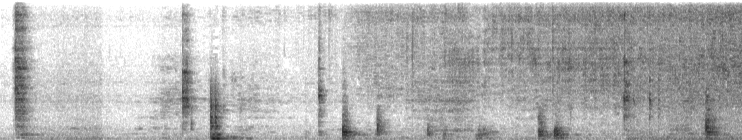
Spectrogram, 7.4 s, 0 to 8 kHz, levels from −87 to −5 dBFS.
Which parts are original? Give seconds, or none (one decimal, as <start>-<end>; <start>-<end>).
0.0-4.5; 6.6-7.4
